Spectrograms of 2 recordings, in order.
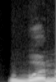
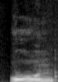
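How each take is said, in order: First: The word starts with a W consonant sound. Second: The word starts with a plain O vowel. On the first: The speaker calls it right. "याचा उच्चार वन असा होतो" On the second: The speaker calls it wrong. "याचा उच्चार ओन असा येत नाही"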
